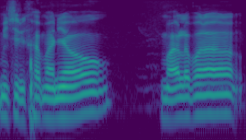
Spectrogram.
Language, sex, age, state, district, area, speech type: Bodo, male, 45-60, Assam, Baksa, urban, spontaneous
